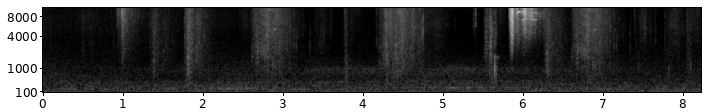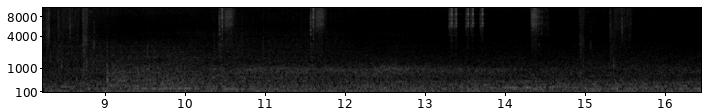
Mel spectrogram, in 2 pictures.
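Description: A low, steady rumbling drone fills a cave.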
